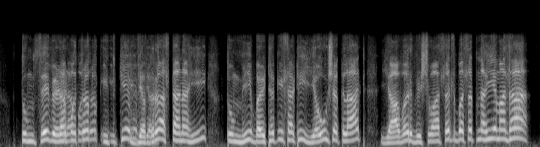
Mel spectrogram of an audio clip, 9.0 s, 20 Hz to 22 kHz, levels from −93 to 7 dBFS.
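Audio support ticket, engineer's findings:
Opus voice compression, whole clip: muffled, hoarse, a bit robotic, nothing above 8.5 kHz. Sounds like SILK in wideband mode starved of bits, maybe around 10 kbps, so the excitation's coded coarsely and the band's capped. Pretty heavy damage.

Doubled audio track, 0.93 to 2.65 s: a dry full-band copy trails by about a tenth of a second, a few dB down, with hard start and stop. Likely a second capture path or edit leaving two copies overlapped out of step.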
